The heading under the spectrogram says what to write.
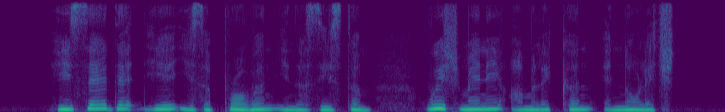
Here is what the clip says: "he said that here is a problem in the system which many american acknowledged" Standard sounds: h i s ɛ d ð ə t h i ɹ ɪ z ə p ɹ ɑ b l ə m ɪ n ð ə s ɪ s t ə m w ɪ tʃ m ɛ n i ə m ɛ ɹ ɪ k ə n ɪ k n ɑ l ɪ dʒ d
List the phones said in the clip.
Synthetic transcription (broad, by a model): h i s ɛ d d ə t h i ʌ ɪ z ə p ɹ ɑ b l ə m ɪ n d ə s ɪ s t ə m w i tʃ m ɛ n i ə m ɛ l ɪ k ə n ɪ n ɑ l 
